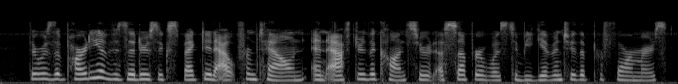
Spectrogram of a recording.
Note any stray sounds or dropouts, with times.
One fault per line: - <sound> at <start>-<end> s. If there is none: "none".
none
